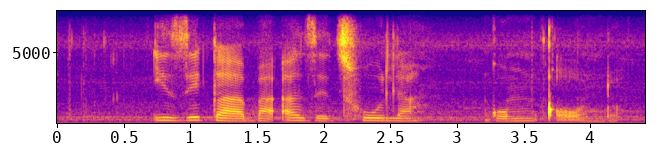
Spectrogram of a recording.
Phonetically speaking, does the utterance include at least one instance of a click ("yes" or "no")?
yes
